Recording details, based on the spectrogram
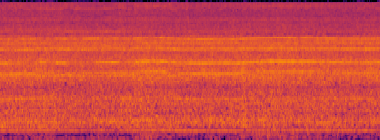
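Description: Steady high-pitched motor and belt hiss with an even tone, no grinding or knocking, smooth sander running under sanding load.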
